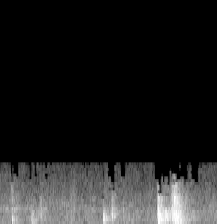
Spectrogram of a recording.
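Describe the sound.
A door being opened, heard as a few soft wooden knocks and clicks and then a louder, longer clunk near the end, with no talk.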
